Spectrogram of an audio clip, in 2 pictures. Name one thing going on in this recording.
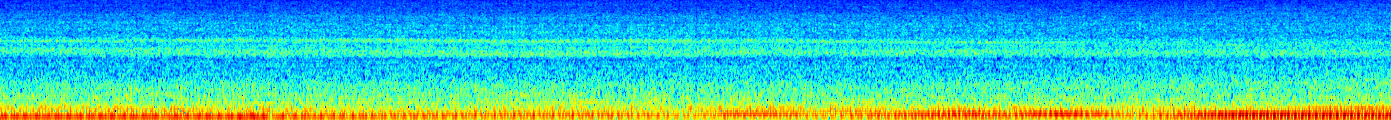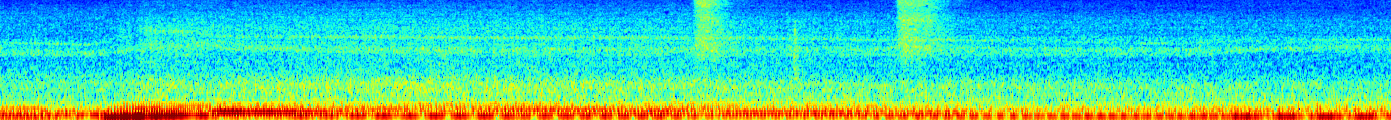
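A truck engine hums steadily and shifts gears.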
